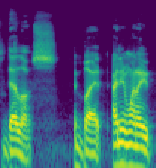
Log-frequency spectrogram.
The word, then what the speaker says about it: Delos: But I was like, some people say in Greek mythology, actually in the Iliad, it's pronounced Delos. Delos.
